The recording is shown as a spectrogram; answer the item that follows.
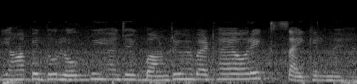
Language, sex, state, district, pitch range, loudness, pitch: Hindi, female, Bihar, East Champaran, 210-245 Hz, -27 LUFS, 230 Hz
